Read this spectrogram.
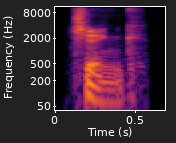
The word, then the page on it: Chink: British English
